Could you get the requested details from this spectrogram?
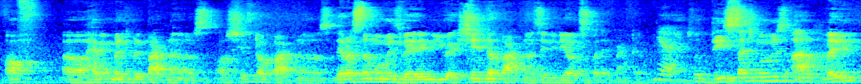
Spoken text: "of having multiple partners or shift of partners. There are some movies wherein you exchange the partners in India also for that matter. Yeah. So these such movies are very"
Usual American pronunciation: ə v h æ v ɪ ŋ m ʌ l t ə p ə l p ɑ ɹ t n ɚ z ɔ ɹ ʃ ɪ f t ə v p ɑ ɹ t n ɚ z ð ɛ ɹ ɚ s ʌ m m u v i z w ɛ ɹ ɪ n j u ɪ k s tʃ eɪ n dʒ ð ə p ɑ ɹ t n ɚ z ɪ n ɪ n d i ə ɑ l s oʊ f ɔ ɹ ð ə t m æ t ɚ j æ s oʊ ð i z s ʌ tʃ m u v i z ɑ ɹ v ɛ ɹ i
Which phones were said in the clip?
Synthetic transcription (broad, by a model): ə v h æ v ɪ ŋ m ʌ l t ə p ə l p ɑ ɹ t n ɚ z ɔ ɹ ʃ ɪ f t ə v p ɑ ɹ t n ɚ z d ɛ ɹ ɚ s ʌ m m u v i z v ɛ ɹ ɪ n j u ɪ k s tʃ eɪ n dʒ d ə p ɑ ɹ t n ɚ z ɪ n ɪ n d i ə ɑ l s oʊ f ɔ ɹ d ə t m æ t ɚ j s oʊ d i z s ʌ tʃ m u v i z ɑ ɹ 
